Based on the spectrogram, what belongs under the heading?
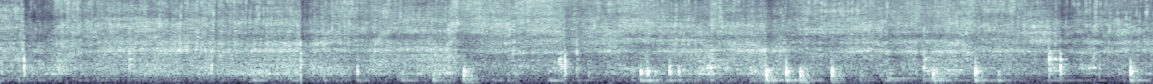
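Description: Chicken pieces, chopped tomatoes and green chillies sizzling in hot oil in a steel pot, stirred with a wooden spoon, with scattered knocks of the spoon against the pot.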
